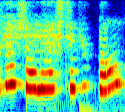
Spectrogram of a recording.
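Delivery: super high put-on voice. Showing how they sometimes talk, in a super high-pitched voice. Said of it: "on parle avec une voix super aiguë en mode".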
